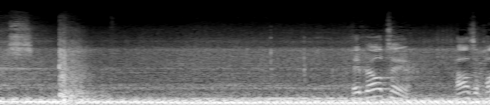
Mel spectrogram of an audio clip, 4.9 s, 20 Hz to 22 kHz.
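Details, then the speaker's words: 1995 Chevy Impala SS 5.7L LT1 350 V8 with 4L60E, test run making oil pressure and charging; deep, even rumble holds steady with no misses or knocks, a few light background squeaks: healthy. "nice and smooth running here so all right let's step inside and test some parts"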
